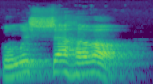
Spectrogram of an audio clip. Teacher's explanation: Sebetulnya alif lam ada tapi tidak dibaca. Ini dikategorikan kalau dalam ilmu tajwid adalah alif lam syamsiyah.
